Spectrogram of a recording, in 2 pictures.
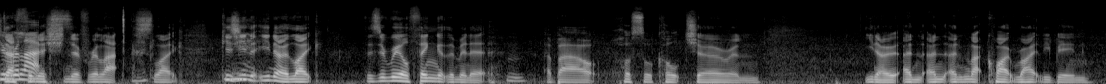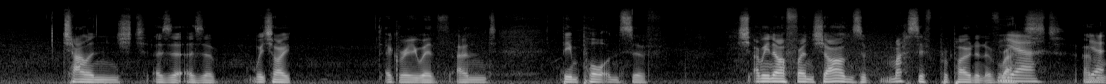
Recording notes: We recorded this one on Brighton beach in mid May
